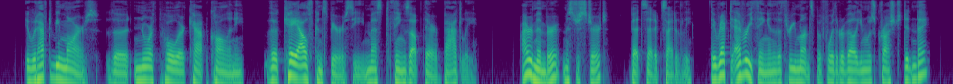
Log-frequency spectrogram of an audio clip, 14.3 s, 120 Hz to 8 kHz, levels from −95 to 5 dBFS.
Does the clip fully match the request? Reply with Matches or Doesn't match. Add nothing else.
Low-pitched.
Matches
